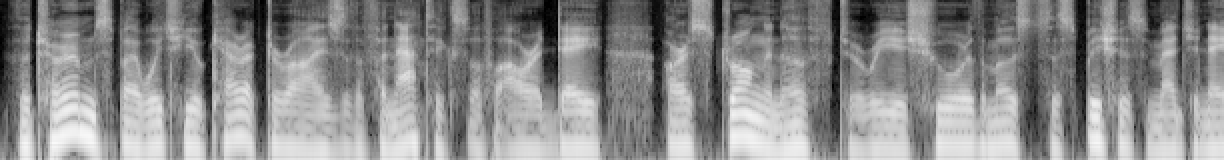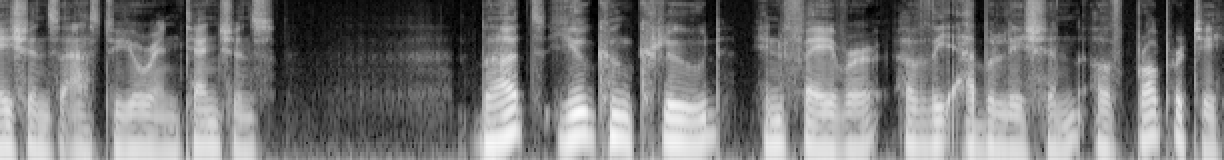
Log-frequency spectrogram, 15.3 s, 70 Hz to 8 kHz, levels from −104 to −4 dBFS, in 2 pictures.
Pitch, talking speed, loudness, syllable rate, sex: 100 Hz, 135 wpm, -20 LUFS, 4.5 syllables/s, male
